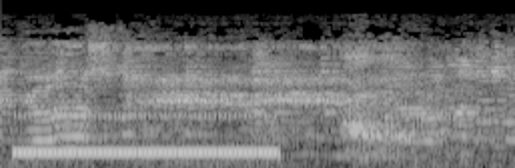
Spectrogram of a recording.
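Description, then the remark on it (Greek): A telephone rings with a single steady electronic tone lasting about two seconds, then cuts off, leaving a noisy, busy background hum. “Τι νούμερο καλεί τον... το τηλέφωνο μου.”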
